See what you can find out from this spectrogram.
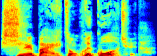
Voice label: Male Blood Elf Concede, zh

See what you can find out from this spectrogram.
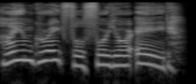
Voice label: Thanks, Female Human; en

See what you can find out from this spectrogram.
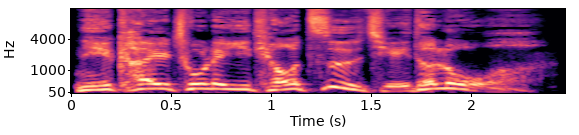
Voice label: Male Human Well Played, zh

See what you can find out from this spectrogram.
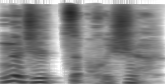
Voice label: Male Blood Elf Oops; zh

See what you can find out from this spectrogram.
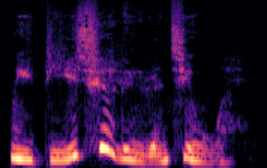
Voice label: Well Played, zh

